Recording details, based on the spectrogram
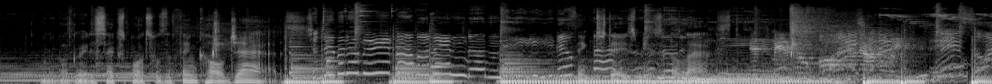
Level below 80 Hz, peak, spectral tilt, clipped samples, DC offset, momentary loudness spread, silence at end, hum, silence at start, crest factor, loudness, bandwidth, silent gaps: -28 dBFS; -2 dBFS; -6.5 dB/octave; under 0.1%; under 0.1%; 7 LU; 0 s; none; 0 s; 18 dB; -20 LUFS; 17.5 kHz; none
